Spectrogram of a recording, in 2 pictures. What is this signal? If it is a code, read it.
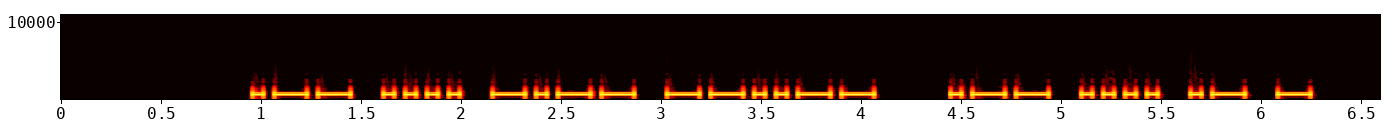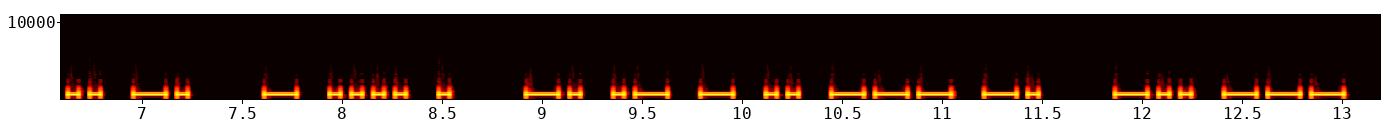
Morse code, heard as a keyed tone, about 22 wpm, 700 Hz. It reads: WHY, WHAT IN THE NATION DO
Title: Sentences from Top 900 Words 22wpm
